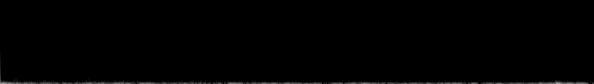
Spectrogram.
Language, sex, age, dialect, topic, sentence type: Chhattisgarhi, male, 56-60, Eastern, agriculture, question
